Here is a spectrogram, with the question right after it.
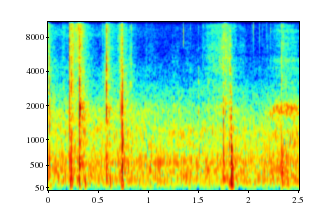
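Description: Tarot cards are shuffled close up, a few quick soft riffles and flicks spaced across a quiet room with faint background noise.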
